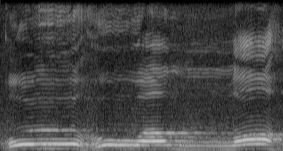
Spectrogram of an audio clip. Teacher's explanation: Qul huwallah loh tafhim tebal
